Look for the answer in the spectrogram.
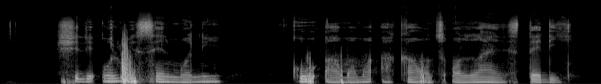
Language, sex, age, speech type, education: Nigerian Pidgin, male, 15-29, spontaneous, tertiary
